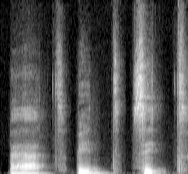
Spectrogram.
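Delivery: "بيد" said slowly with a short e; short vowels. Shown as a demonstration. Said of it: "إحنا نطقناهم إزاي".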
